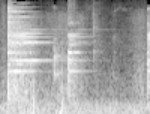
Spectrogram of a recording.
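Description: Smith's hammer striking red-hot iron, ringing metallically: one loud strike at the start that rings on for about half a second, then lighter knocks about a second in.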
